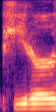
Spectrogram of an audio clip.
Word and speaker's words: Piter: Um, Very kind of camp, honestly, his energy, and has sort of an entourage, like a guy named Peter, that's spelled Piter, which is like a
